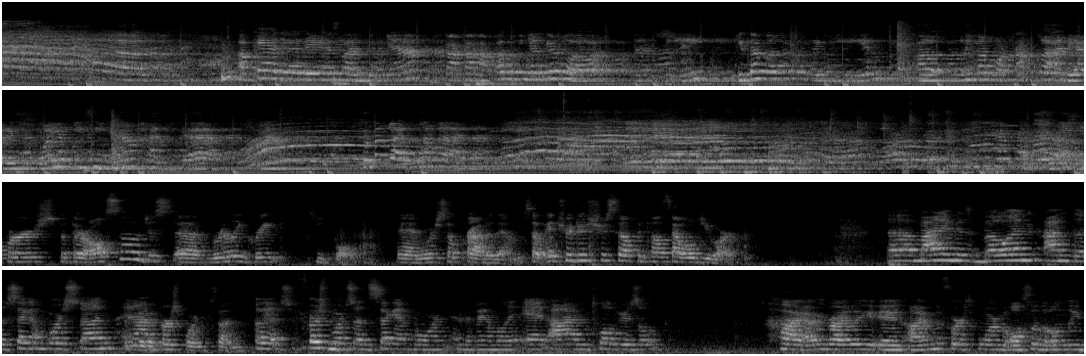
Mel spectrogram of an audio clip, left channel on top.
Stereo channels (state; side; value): different; both; correlation 0.00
